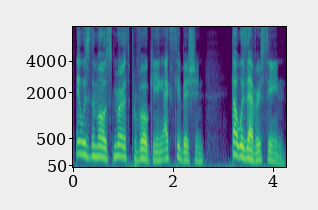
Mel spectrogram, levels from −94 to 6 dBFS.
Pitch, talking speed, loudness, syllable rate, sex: 145 Hz, 155 wpm, -17 LUFS, 4.7 syllables/s, male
